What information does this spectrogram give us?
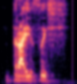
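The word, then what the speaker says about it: dreißig: अब जैसे स्वांजिश जो कि 20 था उसको हम स्वांजिश पढ़ते हैं, तो उसी तरह से 30 के लिए है द्राइजिश। देन अगेन 31 आ गया।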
